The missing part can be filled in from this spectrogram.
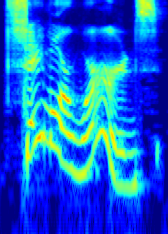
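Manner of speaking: mock-awed American, high and drawn out; amazed gushing. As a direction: gush slowly like a starstruck fan. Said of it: "We'd all be like".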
